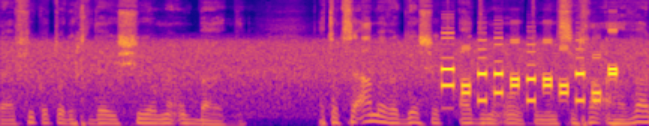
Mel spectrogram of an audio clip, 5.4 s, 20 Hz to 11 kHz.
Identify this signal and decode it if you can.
Multi-frequency trunk signalling (R1, as on North American trunks), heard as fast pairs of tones, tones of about 70 ms, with speech in Hebrew. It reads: KP 378646371 ST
